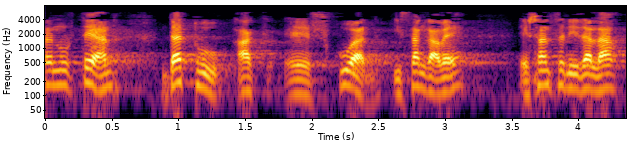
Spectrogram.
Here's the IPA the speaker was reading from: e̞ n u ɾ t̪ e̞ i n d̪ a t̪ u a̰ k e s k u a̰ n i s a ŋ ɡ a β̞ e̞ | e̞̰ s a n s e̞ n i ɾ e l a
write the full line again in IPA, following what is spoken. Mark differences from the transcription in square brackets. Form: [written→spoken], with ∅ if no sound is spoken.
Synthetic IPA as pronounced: e̞ n u ɾ t̪ e̞ [i→a] n d̪ a t̪ u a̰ k e s k u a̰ n i s a ŋ ɡ a β̞ e̞ | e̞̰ s a n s e̞ n i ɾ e l a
